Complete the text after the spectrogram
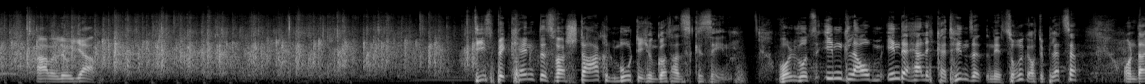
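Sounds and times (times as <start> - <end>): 
audience applause: 0.0 - 6.1
speech: 0.4 - 1.1, 4.8 - 11.4.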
